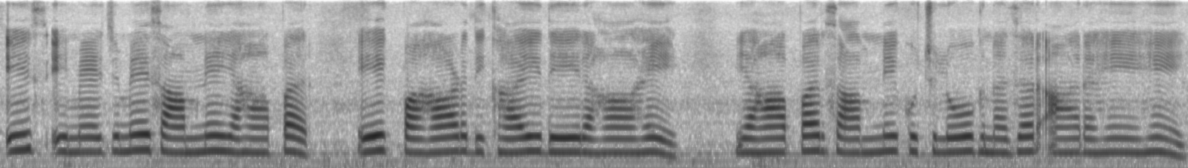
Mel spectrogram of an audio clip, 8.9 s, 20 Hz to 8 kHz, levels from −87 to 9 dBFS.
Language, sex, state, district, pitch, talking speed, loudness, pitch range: Hindi, male, Rajasthan, Jaipur, 215 Hz, 140 wpm, -16 LUFS, 210-225 Hz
